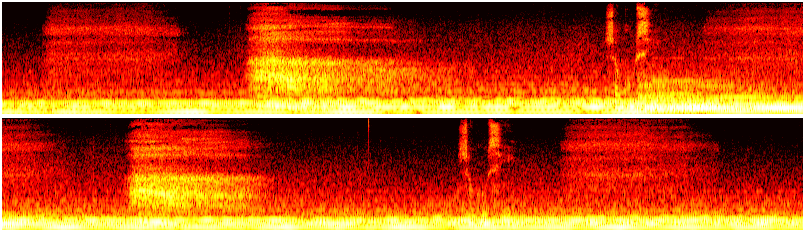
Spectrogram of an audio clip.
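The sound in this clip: Slow, deep breaths taken during a guided meditation, a few soft airy swells rising and fading over a steady low sustained drone.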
